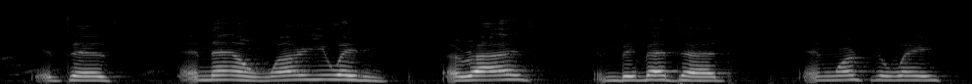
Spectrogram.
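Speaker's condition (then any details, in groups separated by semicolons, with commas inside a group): Cerebral palsy; carried everywhere by parents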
